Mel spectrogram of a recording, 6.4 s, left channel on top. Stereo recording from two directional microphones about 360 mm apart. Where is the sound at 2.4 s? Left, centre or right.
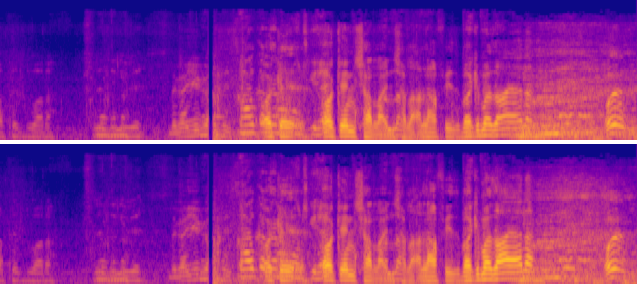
Right.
